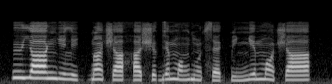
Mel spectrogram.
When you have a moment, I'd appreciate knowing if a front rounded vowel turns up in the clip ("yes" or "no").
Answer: no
